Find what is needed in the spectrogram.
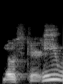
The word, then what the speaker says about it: Mostert: Mostert.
